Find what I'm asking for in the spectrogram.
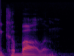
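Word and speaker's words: Qabbalah: So it's Q-A-B-B-A-L-A-H. – And it's not Kabbalah, right? We say Kabbalah because we're in the United States, but how would you pronounce it? – Kabbalah.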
